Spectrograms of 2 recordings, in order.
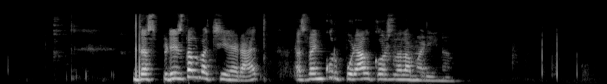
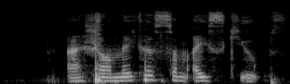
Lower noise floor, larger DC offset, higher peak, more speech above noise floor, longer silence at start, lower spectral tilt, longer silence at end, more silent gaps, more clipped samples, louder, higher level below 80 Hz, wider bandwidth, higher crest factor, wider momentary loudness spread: first, -67 dBFS vs -60 dBFS; neither; first, -2 dBFS vs -6 dBFS; first, 46 dB vs 33 dB; first, 1.35 s vs 0.5 s; second, -3.5 dB/octave vs -5 dB/octave; first, 1.55 s vs 0.05 s; neither; neither; first, -21 LUFS vs -27 LUFS; second, -70 dBFS vs -56 dBFS; second, 11.5 kHz vs 14.5 kHz; about the same, 22 dB vs 22 dB; first, 14 LU vs 11 LU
